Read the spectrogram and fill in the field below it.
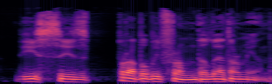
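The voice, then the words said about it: Put-on Russian accent. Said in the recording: “Can you do a Russian accent? ... There you go. That's sick”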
